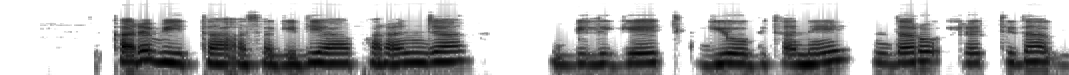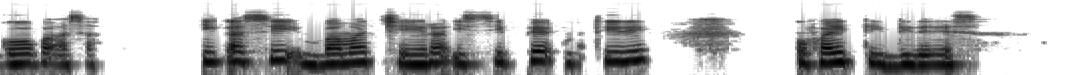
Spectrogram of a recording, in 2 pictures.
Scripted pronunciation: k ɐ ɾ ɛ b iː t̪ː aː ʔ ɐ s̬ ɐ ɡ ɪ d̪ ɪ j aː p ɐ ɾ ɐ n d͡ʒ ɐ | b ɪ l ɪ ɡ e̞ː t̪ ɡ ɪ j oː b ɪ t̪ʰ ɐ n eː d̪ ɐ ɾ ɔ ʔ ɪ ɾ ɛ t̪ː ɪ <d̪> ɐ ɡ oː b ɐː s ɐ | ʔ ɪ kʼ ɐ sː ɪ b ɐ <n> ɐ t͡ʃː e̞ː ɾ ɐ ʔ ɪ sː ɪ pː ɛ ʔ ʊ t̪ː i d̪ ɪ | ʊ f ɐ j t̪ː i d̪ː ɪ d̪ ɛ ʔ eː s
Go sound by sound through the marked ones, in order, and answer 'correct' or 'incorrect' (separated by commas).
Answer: correct, incorrect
